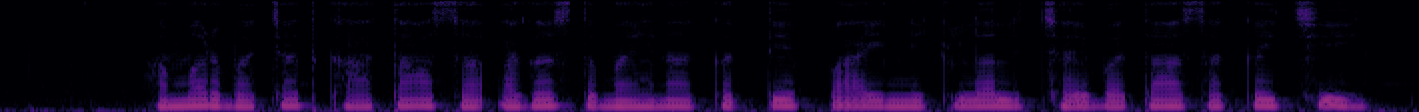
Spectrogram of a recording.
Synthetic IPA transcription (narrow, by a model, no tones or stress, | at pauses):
həməɾbət͡ʃət̪kʰat̪asə̃ʔəɡəst̪məɦinakət̪epa̰inikləlt͡ʃʰəbət̪asəkət͡ʃʰi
